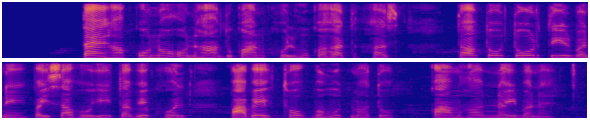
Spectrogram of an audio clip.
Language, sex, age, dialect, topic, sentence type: Chhattisgarhi, female, 31-35, Central, banking, statement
